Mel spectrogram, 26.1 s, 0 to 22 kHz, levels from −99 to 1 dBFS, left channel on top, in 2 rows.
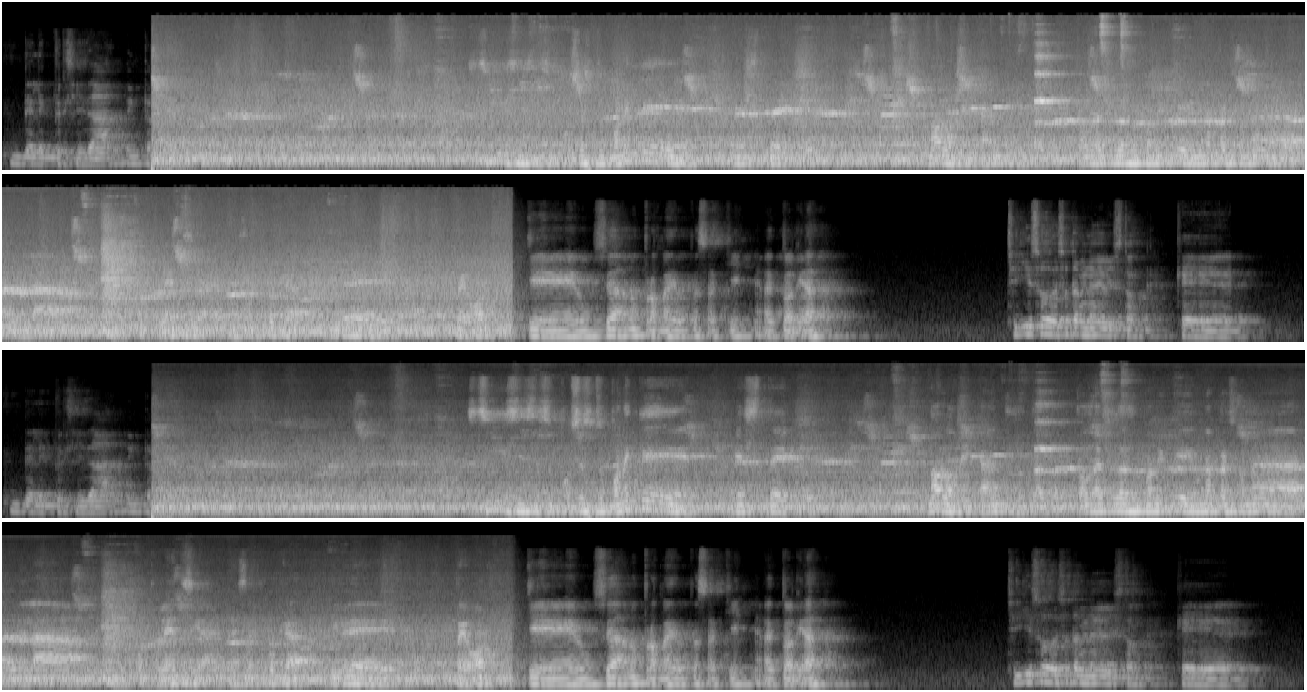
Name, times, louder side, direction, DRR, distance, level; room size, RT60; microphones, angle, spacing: voice 1, 0.1-1.8 2.5-3.3 7.6-8.8 23.1-25.3, left 1 dB, 45° left, 5 dB, 3.6 m, -40 dB
sound 1, 1.5-18.1, left 4 dB, 85° left, 1.1 m, -27 dB
voice 2, 4.6-7.0 7.3-8.1 9.2-13.9 14.4-17.1 17.6-18.0 18.3-21.2, right 1 dB, 15° right, 1 dB, 1.8 m, -27 dB
26.5 x 17.0 x 8.4 m, 0.84 s
head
